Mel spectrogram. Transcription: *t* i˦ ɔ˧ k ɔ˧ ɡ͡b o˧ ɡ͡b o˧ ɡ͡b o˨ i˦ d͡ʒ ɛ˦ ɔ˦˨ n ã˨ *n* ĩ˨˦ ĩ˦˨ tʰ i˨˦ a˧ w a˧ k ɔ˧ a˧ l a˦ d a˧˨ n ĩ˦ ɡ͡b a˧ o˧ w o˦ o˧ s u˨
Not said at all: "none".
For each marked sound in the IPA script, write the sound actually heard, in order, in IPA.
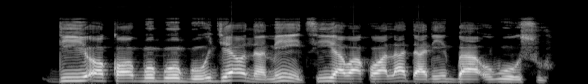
d, m

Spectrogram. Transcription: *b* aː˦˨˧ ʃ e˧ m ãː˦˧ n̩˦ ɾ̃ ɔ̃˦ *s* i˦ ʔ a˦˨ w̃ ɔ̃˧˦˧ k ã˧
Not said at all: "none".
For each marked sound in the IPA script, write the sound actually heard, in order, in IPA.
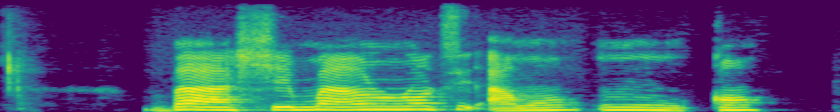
b, t

